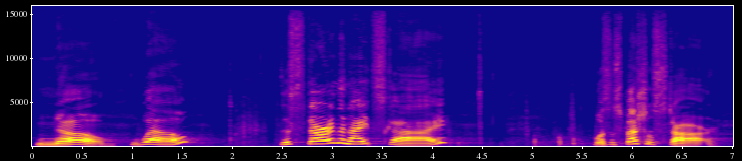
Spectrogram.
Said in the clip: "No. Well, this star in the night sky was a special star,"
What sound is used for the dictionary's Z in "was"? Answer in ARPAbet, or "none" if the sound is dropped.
Z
